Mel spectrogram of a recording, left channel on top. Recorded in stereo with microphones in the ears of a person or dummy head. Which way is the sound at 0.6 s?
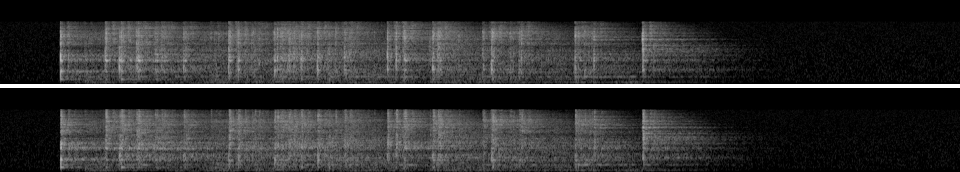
20° left (ahead or behind).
